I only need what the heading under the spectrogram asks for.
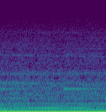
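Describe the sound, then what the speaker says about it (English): A Pontiac Solstice engine runs steadily with a strong low rumble and a constant hum, most likely the idle together with the blower motor running, without a break and with no talking. "the car's running."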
